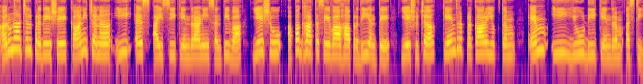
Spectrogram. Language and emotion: Sanskrit, neutral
